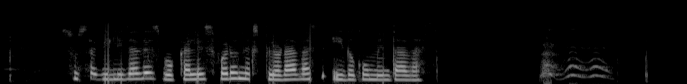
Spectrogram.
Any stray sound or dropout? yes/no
yes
